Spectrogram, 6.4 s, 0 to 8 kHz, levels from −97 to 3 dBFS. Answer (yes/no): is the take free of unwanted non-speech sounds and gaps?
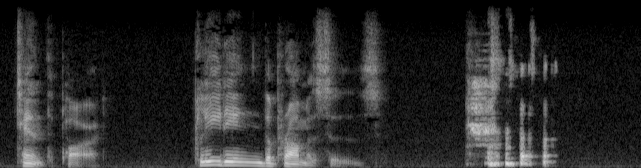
no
